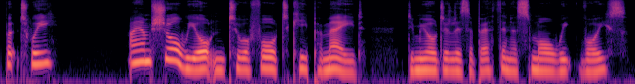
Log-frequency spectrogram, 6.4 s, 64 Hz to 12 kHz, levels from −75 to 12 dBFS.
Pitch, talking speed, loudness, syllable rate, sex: 170 Hz, 180 wpm, -18 LUFS, 5.2 syllables/s, female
